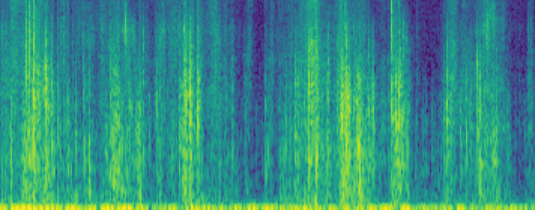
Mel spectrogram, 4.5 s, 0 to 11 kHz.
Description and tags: newspaper rustle
newspaper general rustle, Neumann U-87, ProTools HD
newspaper, pages, turn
